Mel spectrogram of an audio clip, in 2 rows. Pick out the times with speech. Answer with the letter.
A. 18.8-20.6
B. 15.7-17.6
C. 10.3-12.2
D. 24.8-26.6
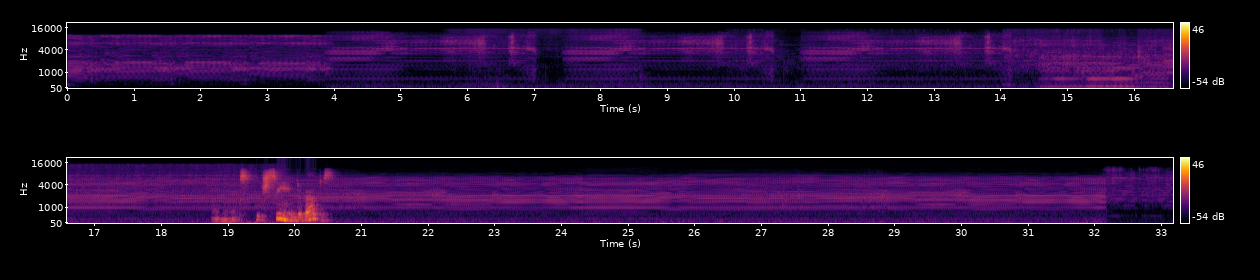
A.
